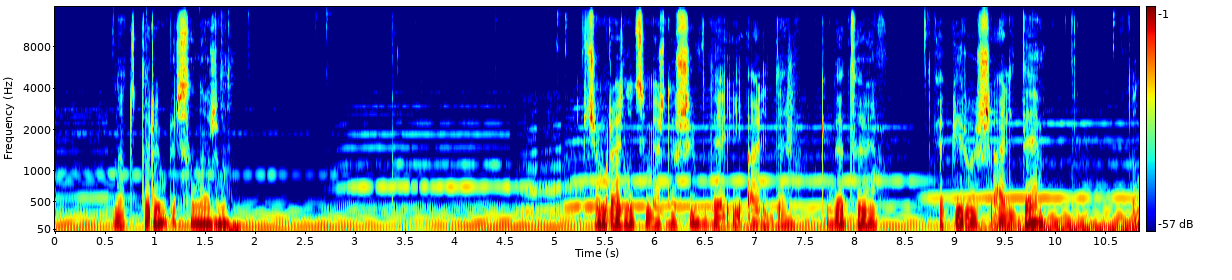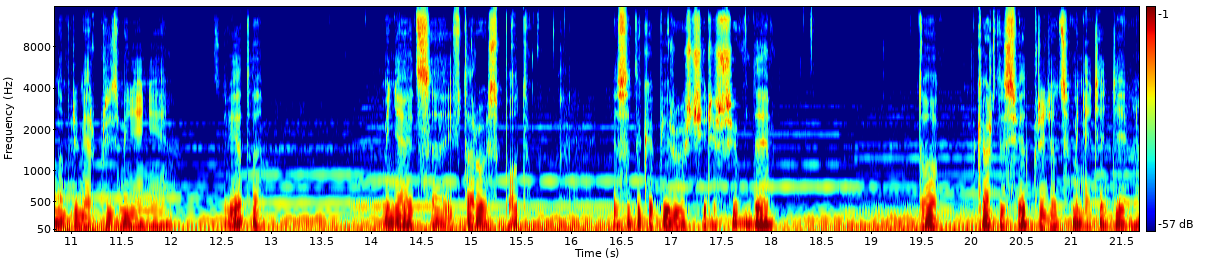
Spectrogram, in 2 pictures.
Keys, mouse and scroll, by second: 1.2 scroll down 1, 1.9-2.6 shift+middle drag, 5.0 click, 10.5 click.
